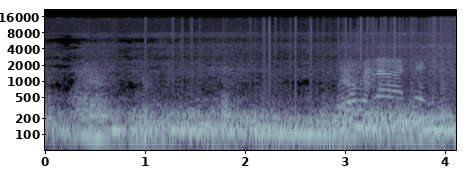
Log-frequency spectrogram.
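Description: An engine running steadily with a low drone. A short voice sounds about three seconds in.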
